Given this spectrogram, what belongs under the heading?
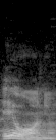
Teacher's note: A gente tem o ditongo AE, que no latim científico tem som de E. Então vai ficar Aeonium.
